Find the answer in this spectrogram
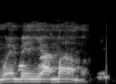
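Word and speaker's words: Wembanyama: France that's his thing last name win being your mama your mama yeah that's that's how you pronounce it oh Lord the guy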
